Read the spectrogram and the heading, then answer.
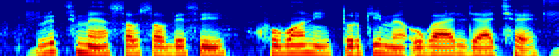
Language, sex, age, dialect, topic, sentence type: Maithili, male, 18-24, Eastern / Thethi, agriculture, statement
